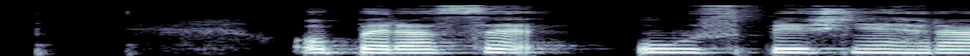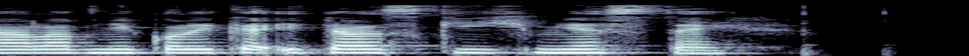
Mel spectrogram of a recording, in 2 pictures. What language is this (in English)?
Czech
